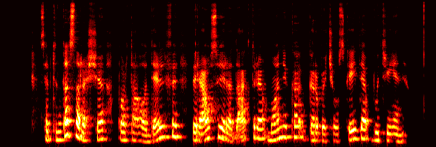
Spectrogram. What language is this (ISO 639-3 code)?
lit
